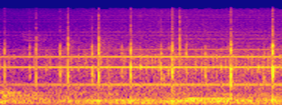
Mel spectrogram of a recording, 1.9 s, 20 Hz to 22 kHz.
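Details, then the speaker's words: Bluetooth audio module and amplifier board sharing one 12 V supply: steady thin whine with scattered clicks, audible even at minimum volume; power supply interference noise. "subir o bajar con el control que ya incluye este tipo de módulos igualmente se escucha esa interferencia"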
